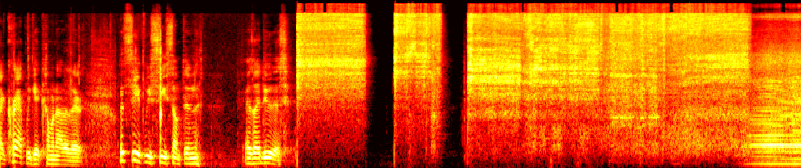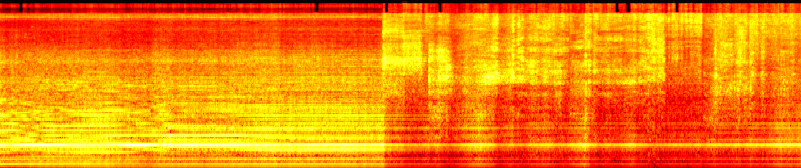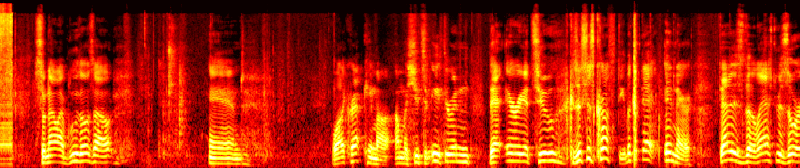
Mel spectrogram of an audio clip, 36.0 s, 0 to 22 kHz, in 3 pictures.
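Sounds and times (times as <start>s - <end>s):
compressed air blow gun hissing: 4.5s - 11.3s, 17.7s - 24.2s
steady machine hum: 10.9s - 24.2s.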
